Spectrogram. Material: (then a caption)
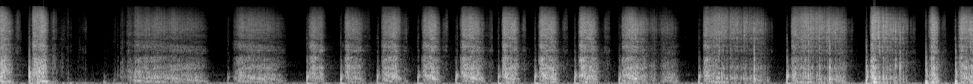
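Polyurethane foam. Fingertips and nails scratch the surface of a large, dark grey, dry polyurethane foam car-wash sponge, one of two soft, porous sponges lying side by side on a white table, while the other hand rests on the right sponge. About twenty irregular bursts of dry, crunchy scraping are heard, each a broadband rasp with a bright hiss and a low rumble, separated by short silences.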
